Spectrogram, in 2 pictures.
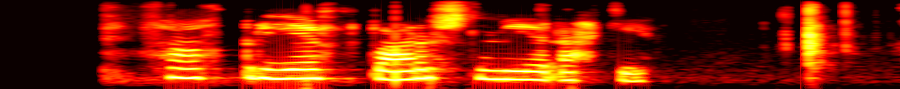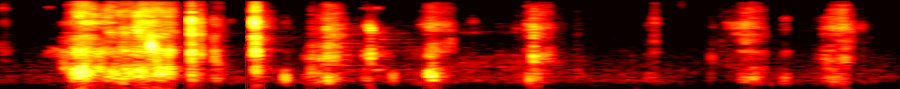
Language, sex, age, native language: Icelandic, female, 9, Icelandic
